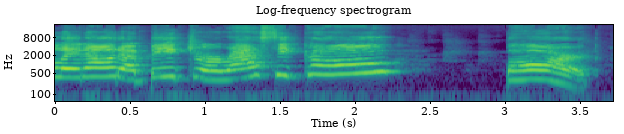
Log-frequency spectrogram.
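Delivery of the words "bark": ordinary delivery, nothing marked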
